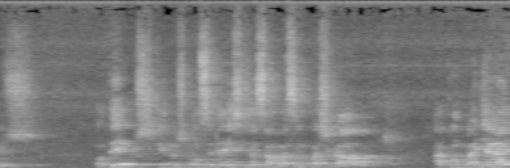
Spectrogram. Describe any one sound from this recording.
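A man chants loudly in a reverberant room.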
